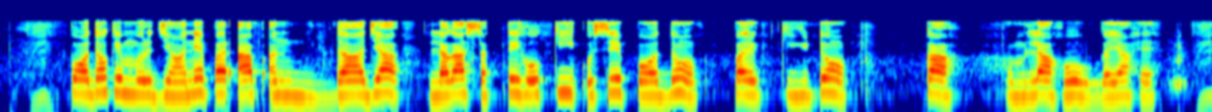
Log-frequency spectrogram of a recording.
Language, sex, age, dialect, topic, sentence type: Hindi, female, 18-24, Kanauji Braj Bhasha, agriculture, statement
